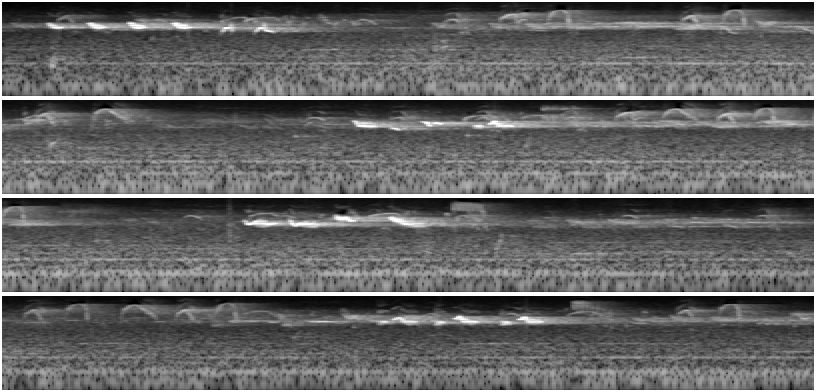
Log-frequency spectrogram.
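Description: Forest ambience of songbirds chirping: recurring bursts of rapid, high-pitched trilled notes every few seconds over a faint steady background.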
